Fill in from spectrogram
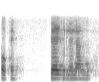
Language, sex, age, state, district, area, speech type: Sindhi, male, 18-30, Gujarat, Junagadh, urban, conversation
